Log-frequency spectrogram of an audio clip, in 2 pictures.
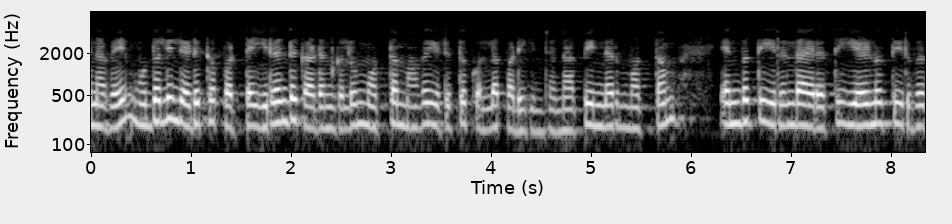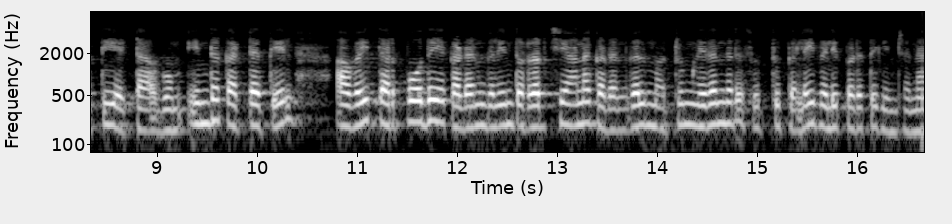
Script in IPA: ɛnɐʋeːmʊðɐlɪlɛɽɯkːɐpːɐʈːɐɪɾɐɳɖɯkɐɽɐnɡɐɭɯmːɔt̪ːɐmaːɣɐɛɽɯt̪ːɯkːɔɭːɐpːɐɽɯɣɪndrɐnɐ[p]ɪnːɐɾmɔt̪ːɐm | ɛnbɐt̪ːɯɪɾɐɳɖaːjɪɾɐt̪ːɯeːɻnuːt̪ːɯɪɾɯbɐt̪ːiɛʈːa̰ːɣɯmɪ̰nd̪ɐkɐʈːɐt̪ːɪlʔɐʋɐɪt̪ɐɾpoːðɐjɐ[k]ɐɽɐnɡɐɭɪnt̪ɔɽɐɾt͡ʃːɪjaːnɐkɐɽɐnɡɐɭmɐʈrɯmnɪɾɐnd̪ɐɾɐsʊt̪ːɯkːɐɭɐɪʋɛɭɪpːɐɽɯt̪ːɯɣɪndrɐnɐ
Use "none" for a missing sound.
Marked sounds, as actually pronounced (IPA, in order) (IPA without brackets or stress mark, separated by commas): p, k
